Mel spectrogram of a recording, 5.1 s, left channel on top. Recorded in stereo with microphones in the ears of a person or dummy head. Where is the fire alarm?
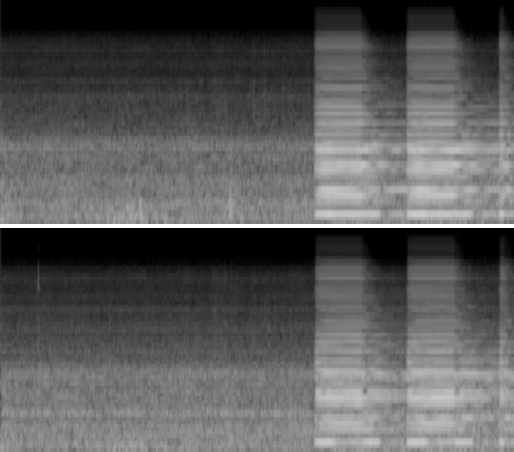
40° left (ahead or behind), 2.5 m.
